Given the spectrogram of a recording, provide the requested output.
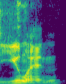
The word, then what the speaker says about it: Eoghan: It's Gaelic. It's Eoghan. It's pronounced Ewan, and it's Okay.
